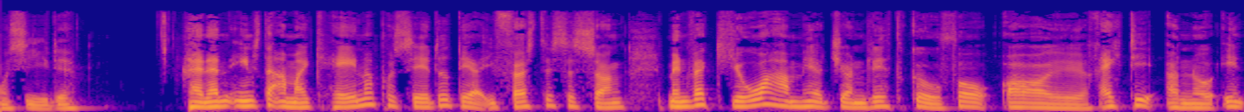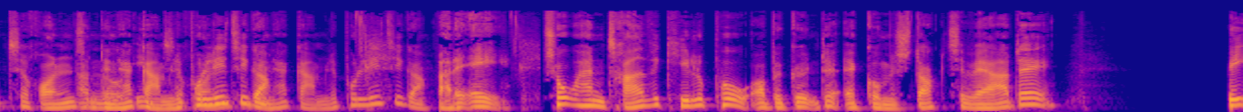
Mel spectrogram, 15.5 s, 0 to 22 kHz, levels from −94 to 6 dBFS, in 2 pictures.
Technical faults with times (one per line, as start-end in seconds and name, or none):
8.24-11.14 doubled audio track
